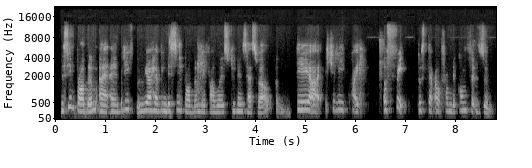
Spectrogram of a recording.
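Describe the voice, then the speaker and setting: A woman's voice: on the high side, dark tone, slightly rough, low-quality recording. A Malaysian woman whose first language is Malay, giving an academic talk in English and often checking in with the audience. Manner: conversational, checks in with "right?". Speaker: lecturer. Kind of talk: academic presentation.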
